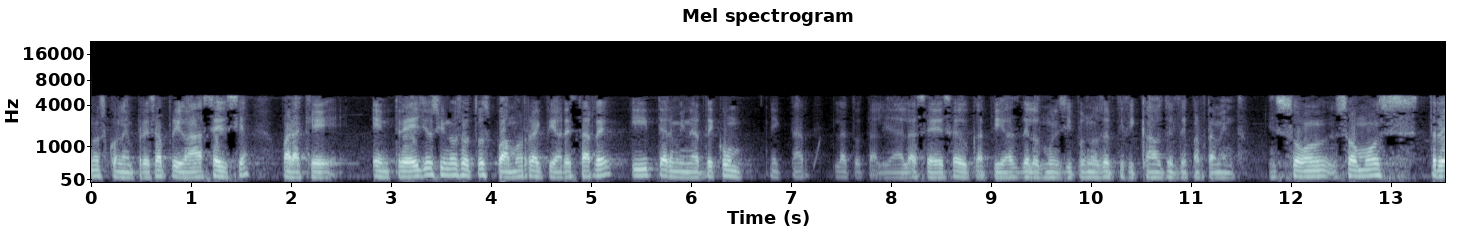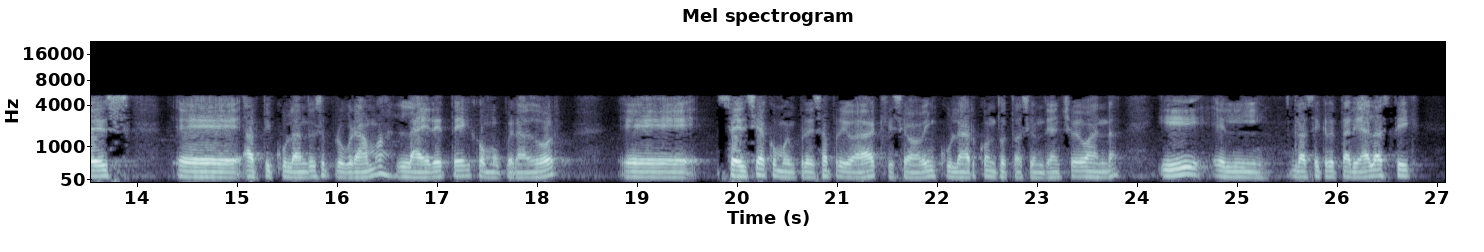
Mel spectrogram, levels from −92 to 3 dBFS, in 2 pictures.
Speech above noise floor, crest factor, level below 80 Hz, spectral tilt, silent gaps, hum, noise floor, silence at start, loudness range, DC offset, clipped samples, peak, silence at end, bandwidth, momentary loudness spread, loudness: 27 dB; 16 dB; -50 dBFS; -10.5 dB/octave; none; none; -45 dBFS; 0 s; 7 LU; under 0.1%; under 0.1%; -2 dBFS; 0.3 s; 5.4 kHz; 11 LU; -18 LUFS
